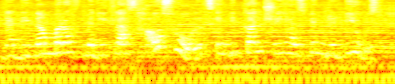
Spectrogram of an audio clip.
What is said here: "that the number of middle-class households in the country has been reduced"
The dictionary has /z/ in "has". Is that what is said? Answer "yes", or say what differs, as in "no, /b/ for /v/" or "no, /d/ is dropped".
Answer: yes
